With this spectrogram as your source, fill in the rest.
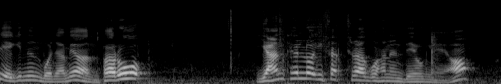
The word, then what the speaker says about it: Jahn-Teller: 자, 그런데 오늘 할 얘기는 뭐냐면 바로 얀텔러 e펙트라고 하는 내용이에요. 얀이에요. 얀 얀 그 그 독일 사람이에요. 독일 사람 독일에서 죄인은 아이 발음이 나거든요. 그래서 이제 얀텔러 이펙트라고 하는데이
